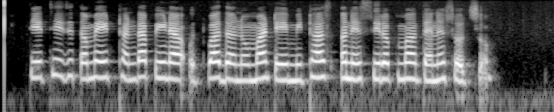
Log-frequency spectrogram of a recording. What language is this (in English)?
Gujarati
